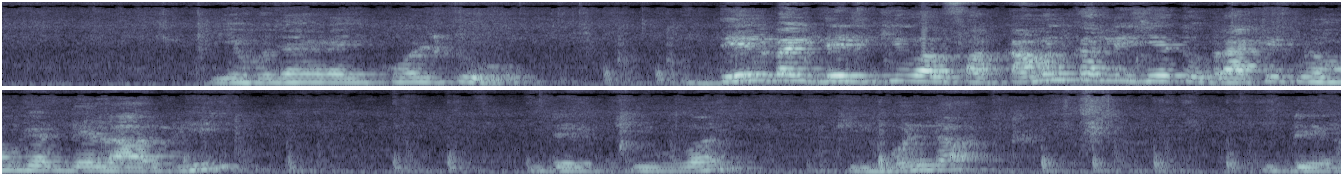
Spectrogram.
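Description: A man speaks calmly nearby, with a slight room echo.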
